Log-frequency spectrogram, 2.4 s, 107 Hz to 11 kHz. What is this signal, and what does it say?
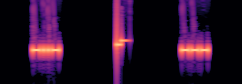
Morse code, heard as a keyed tone, about 50 wpm, 690 Hz. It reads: X O
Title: Single Letter-Number Alt - Rapid-Fire 50wpm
